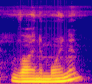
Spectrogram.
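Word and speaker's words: Väinämöinen: man in the california story is this chap vinemoinen so that's uh apparently how we pronounce it but let's get back to the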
